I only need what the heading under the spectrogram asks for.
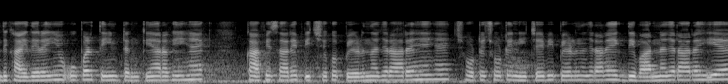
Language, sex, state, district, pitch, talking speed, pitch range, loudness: Hindi, female, Bihar, West Champaran, 200 Hz, 255 wpm, 190-205 Hz, -19 LUFS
